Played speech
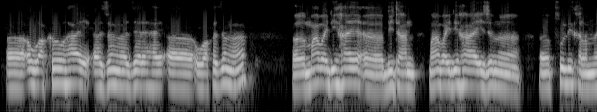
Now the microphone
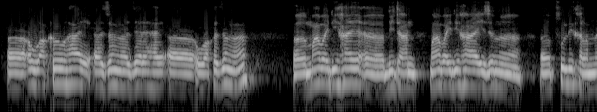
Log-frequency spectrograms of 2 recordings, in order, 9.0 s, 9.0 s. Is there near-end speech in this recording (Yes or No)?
No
